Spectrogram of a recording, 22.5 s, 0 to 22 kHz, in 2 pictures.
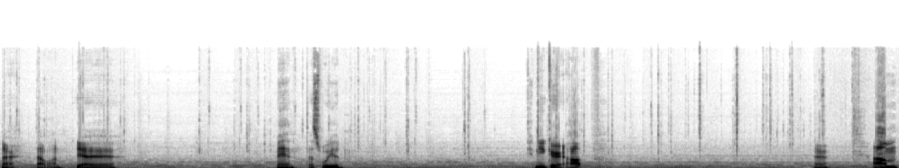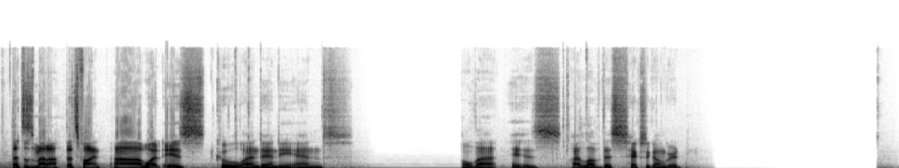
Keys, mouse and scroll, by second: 0.0-10.0 typing, 11.8 scroll up 1, 14.2 click, 18.6-22.2 alt+drag.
